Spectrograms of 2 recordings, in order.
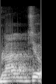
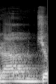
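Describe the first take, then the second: No difference in how they are said.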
